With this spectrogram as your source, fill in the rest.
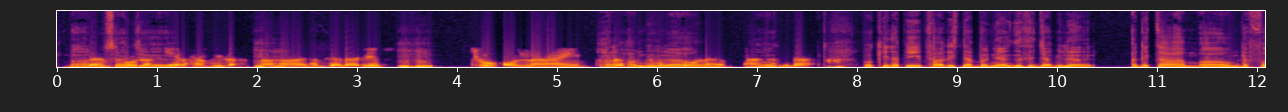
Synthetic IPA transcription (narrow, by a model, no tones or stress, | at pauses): badansapɾod͡ʒaaĩalɦamdulilahaãalhamd̪ulilahdaɾism̩ɦm̩ | t̪ɾuʔɔnlajntualaɦamdulilauɔnlajnao̰amduila̰oket̪apifaɾisdabərniaɡəs̬əd͡ʒaʔbila | adəkahəmdəf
